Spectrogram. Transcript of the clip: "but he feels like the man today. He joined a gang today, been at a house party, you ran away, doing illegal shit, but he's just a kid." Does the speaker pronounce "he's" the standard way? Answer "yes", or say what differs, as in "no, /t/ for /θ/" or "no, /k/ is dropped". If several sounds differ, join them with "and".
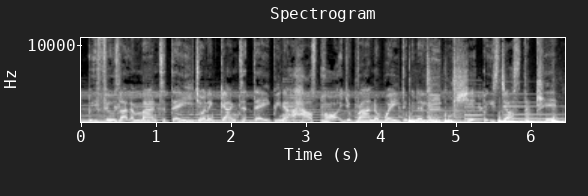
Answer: yes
